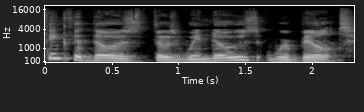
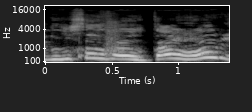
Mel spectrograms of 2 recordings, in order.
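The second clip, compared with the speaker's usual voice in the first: much higher, louder mock of the worker mishearing; baffled drive-through worker; 11 semitones higher, 5 dB louder than usual. Imitating the worker who gets the order wrong again, much higher and louder. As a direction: play the order taker as hopelessly confused. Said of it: "They're like".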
